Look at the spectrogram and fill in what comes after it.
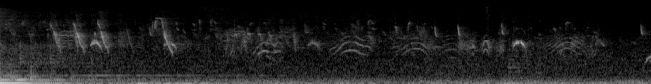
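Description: Birds chirping: a string of short, high, arching calls, several a second. A deep low boom right at the start is the loudest thing.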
